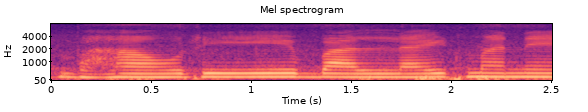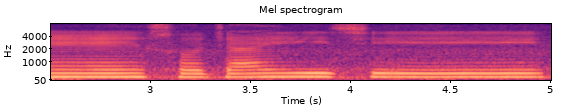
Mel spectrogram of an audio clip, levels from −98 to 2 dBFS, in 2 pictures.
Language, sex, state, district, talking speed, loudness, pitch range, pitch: Odia, male, Odisha, Sambalpur, 60 wpm, -15 LUFS, 185-195 Hz, 190 Hz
